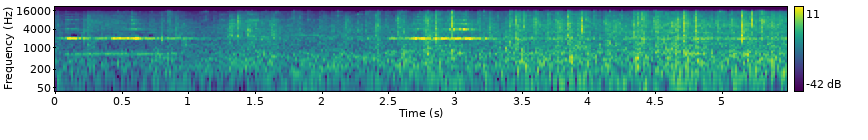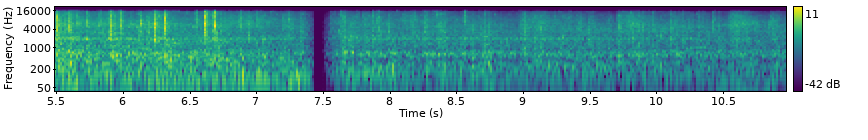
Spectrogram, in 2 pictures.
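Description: Racer 75 wooden roller coaster train rolling along its wooden track: a steady rumble and clatter of wheels, with two brief high squeals in the first three seconds. The sound breaks off sharply about seven and a half seconds in, and a similar, slightly quieter rumble follows.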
